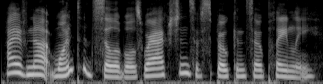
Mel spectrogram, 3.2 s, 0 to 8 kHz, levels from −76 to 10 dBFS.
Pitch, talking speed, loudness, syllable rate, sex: 210 Hz, 205 wpm, -18 LUFS, 5.8 syllables/s, female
